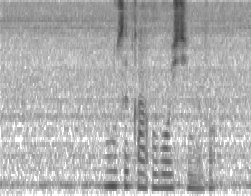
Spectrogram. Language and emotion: Russian, neutral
